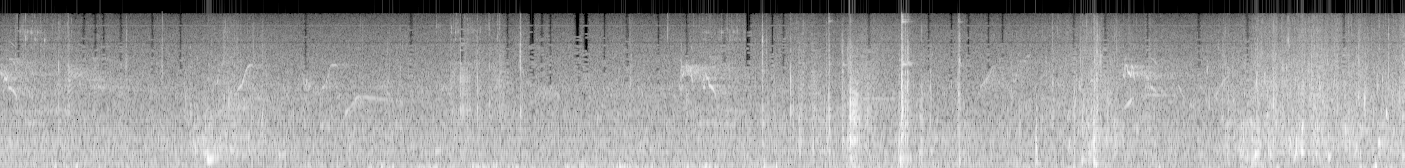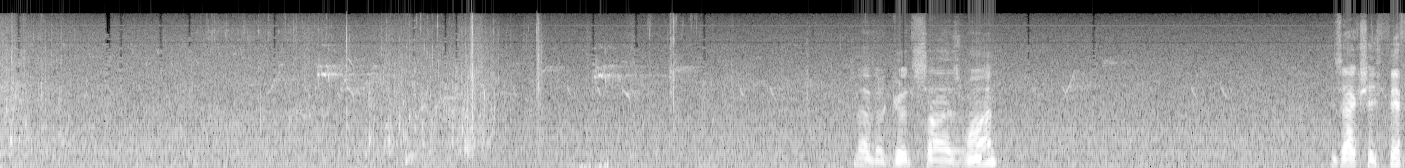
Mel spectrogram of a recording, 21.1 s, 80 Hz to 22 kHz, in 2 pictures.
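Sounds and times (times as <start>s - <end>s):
water splashing: 1.2s - 2.4s, 7.7s - 11.2s, 13.2s - 14.4s.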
